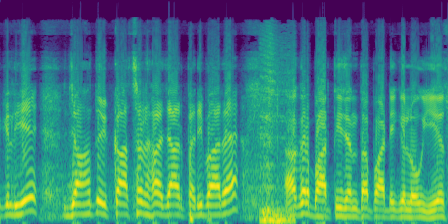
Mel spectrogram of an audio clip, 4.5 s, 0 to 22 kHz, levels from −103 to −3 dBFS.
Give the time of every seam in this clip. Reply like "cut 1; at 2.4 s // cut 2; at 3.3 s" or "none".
cut 1; at 2.6 s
